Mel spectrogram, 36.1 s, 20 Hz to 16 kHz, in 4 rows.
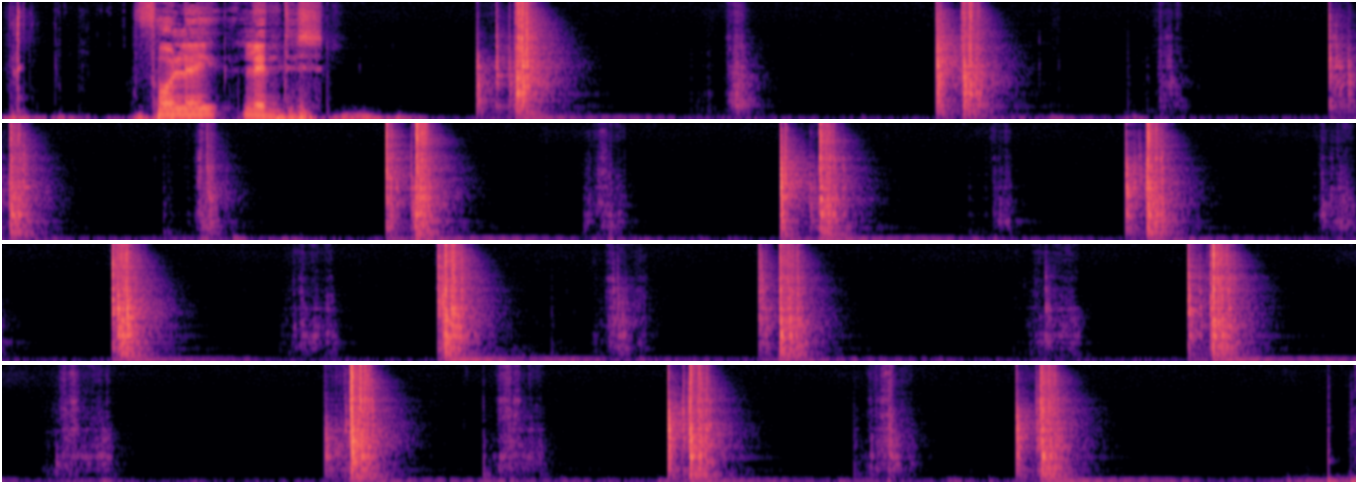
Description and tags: Glasses on table
Recorded with Zoom H1 for a short movie
foley, table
